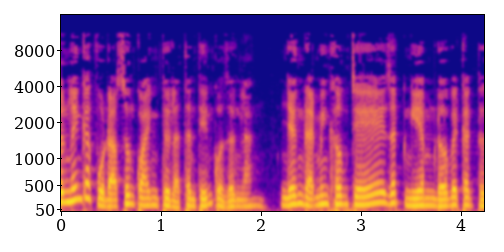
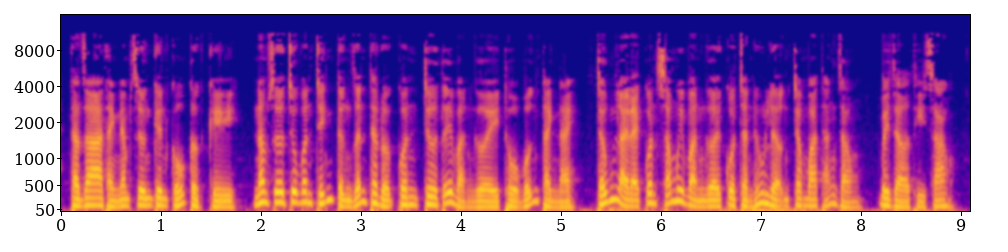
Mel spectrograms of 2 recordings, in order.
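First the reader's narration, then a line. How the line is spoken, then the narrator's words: Smiling. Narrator (Vietnamese): Lý Tự Nhiên mỉm cười nói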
